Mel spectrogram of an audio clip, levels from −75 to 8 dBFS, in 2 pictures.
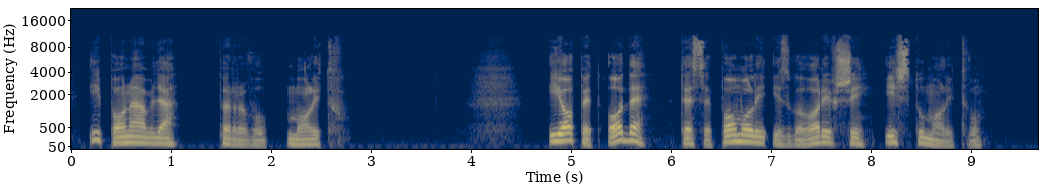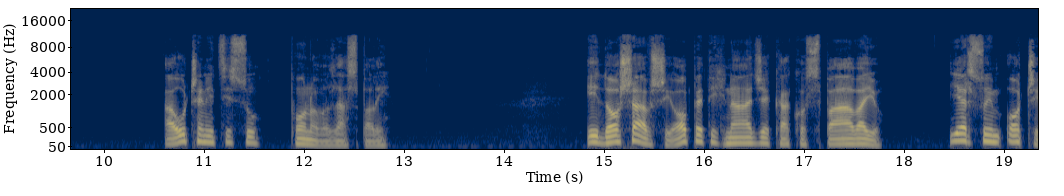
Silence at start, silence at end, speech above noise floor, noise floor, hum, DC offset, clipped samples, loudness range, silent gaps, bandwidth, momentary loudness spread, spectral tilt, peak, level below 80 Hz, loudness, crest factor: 0.2 s; 0 s; 51 dB; -70 dBFS; none; under 0.1%; under 0.1%; 9 LU; none; 11.5 kHz; 15 LU; -4.5 dB/octave; -2 dBFS; -48 dBFS; -19 LUFS; 20 dB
